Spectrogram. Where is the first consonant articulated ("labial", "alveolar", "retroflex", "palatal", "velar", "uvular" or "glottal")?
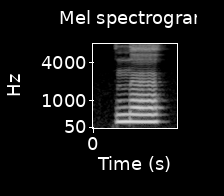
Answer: alveolar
